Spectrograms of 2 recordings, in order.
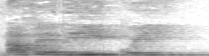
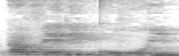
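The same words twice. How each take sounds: First: The stress falls on the I sound. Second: The stress falls on the U sound. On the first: This is how people usually say it now. "as pessoas gostam de pronunciar assim" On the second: This is the older form, once written with an accent. "A gente falava isso aqui"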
